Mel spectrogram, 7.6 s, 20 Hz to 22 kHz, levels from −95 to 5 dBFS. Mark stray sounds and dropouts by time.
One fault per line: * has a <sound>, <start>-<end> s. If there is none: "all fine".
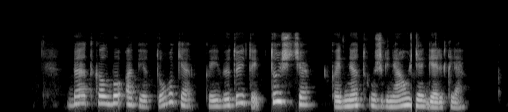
* has a dropout, 6.2-6.2 s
